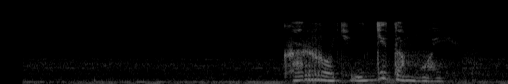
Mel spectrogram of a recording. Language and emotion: Russian, angry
